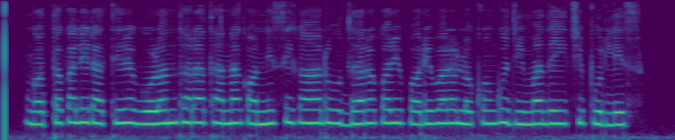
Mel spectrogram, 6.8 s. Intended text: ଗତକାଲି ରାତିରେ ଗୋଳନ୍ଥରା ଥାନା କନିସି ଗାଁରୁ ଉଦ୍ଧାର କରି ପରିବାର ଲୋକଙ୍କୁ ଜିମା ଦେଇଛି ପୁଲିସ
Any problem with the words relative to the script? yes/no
no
